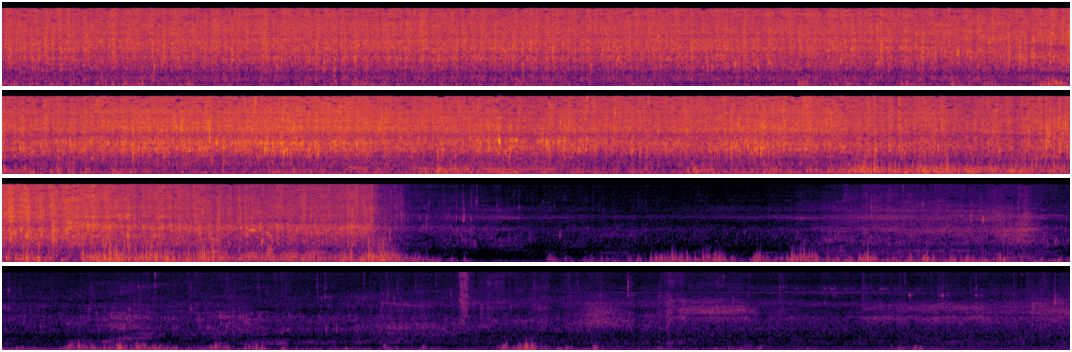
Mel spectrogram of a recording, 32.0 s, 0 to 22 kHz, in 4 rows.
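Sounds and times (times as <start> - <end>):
water gushing onto stony ground: 0.0 - 19.6.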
